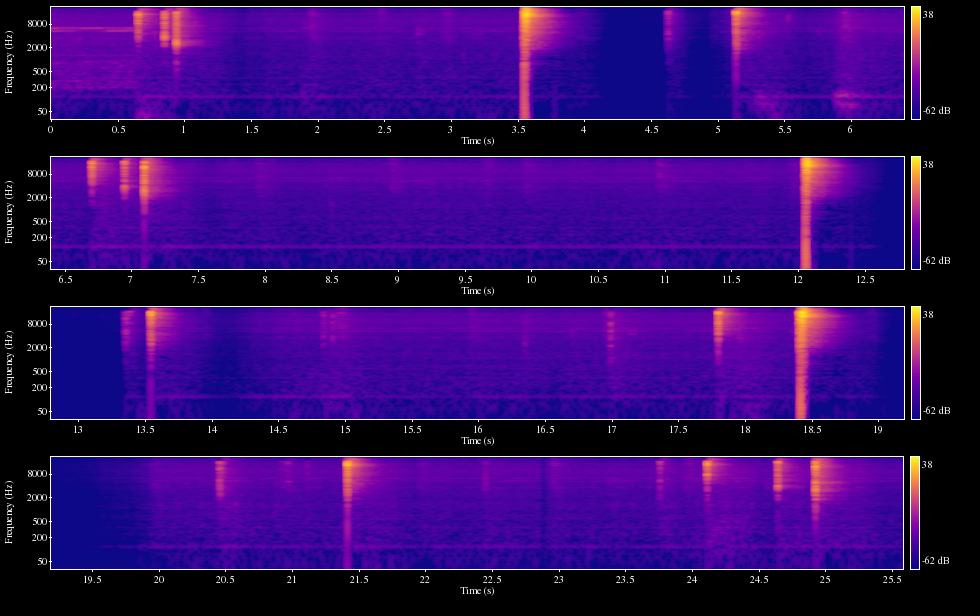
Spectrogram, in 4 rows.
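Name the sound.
single-action cocking and trigger of a Rossi .357 Magnum revolver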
